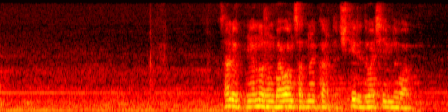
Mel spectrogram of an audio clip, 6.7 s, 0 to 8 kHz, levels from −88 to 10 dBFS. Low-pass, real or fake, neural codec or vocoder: 7.2 kHz; real; none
